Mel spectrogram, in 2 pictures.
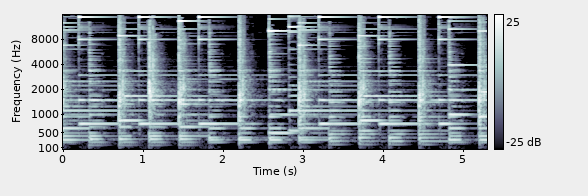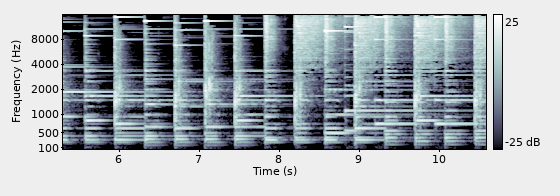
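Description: Background music: a bright, bell-like melody of evenly paced notes, about two a second. A high hissing layer joins near the end.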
